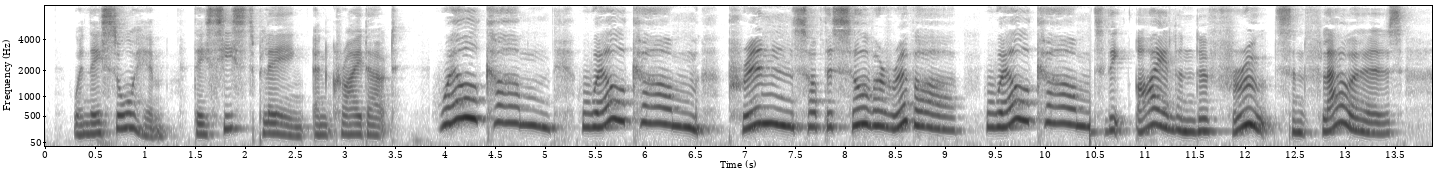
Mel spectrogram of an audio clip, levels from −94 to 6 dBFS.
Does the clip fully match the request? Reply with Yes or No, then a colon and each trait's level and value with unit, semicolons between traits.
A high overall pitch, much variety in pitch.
Yes: very high, 280 Hz; wide, 8.3 semitones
